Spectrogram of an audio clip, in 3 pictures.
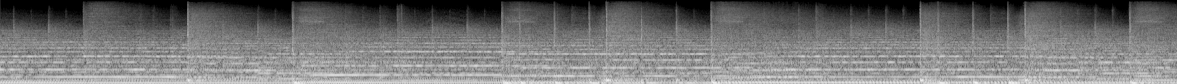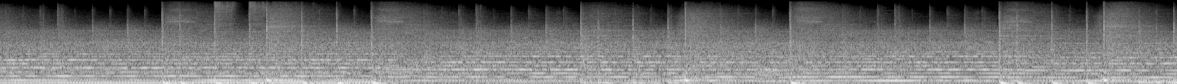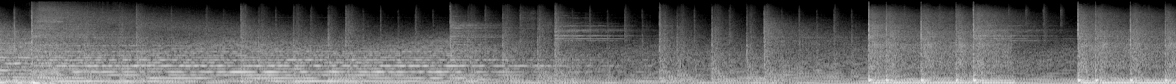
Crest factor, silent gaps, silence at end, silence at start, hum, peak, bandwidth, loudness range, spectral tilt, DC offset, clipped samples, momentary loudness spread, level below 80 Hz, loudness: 10 dB; none; 0 s; 0 s; none; 0 dBFS; over 20 kHz; 6 LU; -5 dB/octave; under 0.1%; under 0.1%; 9 LU; -16 dBFS; -11 LUFS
